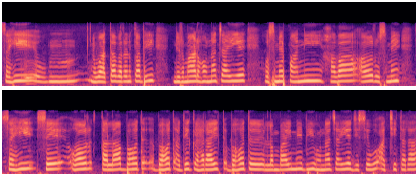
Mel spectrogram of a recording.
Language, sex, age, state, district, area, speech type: Hindi, female, 45-60, Uttar Pradesh, Lucknow, rural, spontaneous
